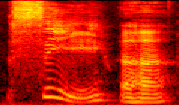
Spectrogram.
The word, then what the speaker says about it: See: C, starring Jason Momoa. Did I say it wrong? No, I think so. I think you said it right. No, I mean, is it C-E-E or C-E-A? It's C-S-E-E.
